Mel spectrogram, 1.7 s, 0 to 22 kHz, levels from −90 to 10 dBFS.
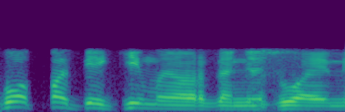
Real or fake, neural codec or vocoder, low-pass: real; none; 3.6 kHz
